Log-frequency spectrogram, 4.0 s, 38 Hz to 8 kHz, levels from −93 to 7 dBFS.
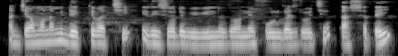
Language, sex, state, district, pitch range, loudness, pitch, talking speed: Bengali, male, West Bengal, Jalpaiguri, 120-140 Hz, -21 LUFS, 130 Hz, 210 wpm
